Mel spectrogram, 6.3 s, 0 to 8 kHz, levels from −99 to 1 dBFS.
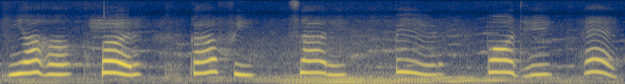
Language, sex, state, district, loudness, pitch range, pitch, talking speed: Hindi, female, Madhya Pradesh, Dhar, -15 LUFS, 350-420 Hz, 390 Hz, 65 wpm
